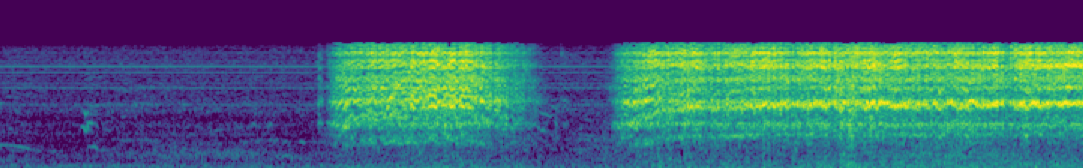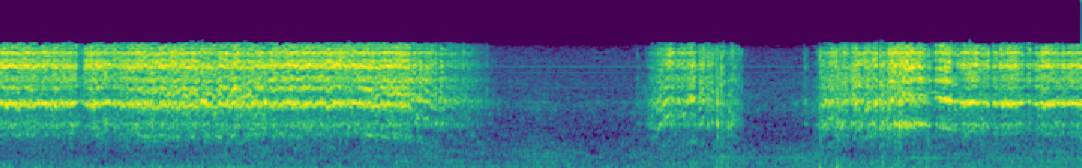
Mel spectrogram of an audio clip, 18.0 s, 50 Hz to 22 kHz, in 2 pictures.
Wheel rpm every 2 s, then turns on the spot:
0, 90, 80, 230, 230, 220, 60, 40, 220.
none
